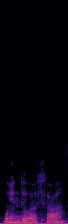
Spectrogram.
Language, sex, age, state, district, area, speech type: Odia, female, 18-30, Odisha, Bargarh, rural, spontaneous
